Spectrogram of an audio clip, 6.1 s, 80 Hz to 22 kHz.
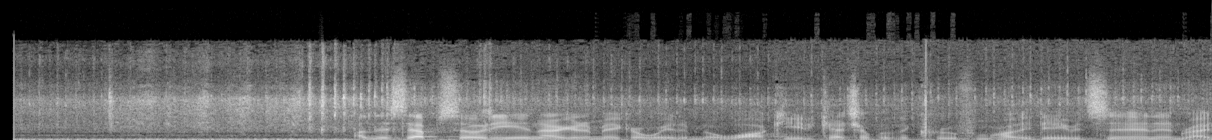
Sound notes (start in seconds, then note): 0.1 motorcycle engines revving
